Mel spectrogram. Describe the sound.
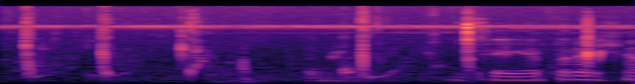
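A series of quick, light splashes as fingers flick at river water, about six irregular slaps, with a thin steady high whine throughout and a voice murmuring near the end.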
